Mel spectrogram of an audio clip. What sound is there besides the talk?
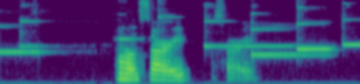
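mobile phone ringtone ringing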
